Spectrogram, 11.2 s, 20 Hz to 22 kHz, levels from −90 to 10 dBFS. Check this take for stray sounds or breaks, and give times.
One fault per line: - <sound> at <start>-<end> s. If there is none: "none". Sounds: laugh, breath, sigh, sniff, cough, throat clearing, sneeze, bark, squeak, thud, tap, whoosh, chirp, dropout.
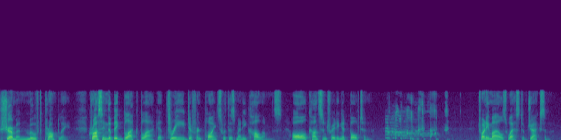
- laugh at 7.7-9.2 s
